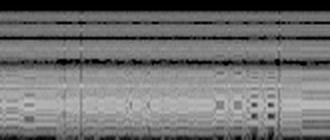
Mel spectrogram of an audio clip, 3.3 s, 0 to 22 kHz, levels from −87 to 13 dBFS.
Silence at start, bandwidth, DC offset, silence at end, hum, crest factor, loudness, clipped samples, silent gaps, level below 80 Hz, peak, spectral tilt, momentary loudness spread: 0 s; 16 kHz; under 0.1%; 0 s; none; 8 dB; -12 LUFS; under 0.1%; none; -68 dBFS; -6 dBFS; 0.5 dB/octave; 0 LU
